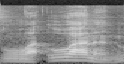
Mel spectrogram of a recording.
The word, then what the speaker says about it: Lennon: And so you called her Lennon. – No, it's Lennon, like John Lennon. – Lennon. Isn't it? – Lennon. L-E-N-N-O-N.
